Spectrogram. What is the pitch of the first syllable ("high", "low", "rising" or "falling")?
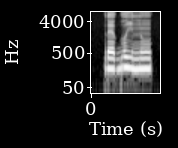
low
